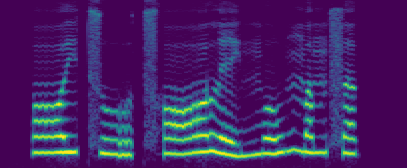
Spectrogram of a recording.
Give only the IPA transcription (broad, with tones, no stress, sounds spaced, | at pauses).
ɔː˨˧ j t͡s uː˨˩ t͡sʰ ɔː˨˥ l e˨˩ j m o˨˥ w m ɐ˧ m s ɐ˧ k̚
